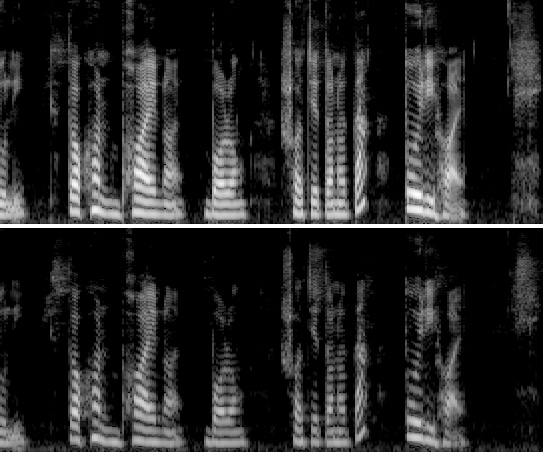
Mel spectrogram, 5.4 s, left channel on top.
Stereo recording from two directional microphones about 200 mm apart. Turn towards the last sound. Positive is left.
turn(degrees=40)  # may be behind; listen again after turning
